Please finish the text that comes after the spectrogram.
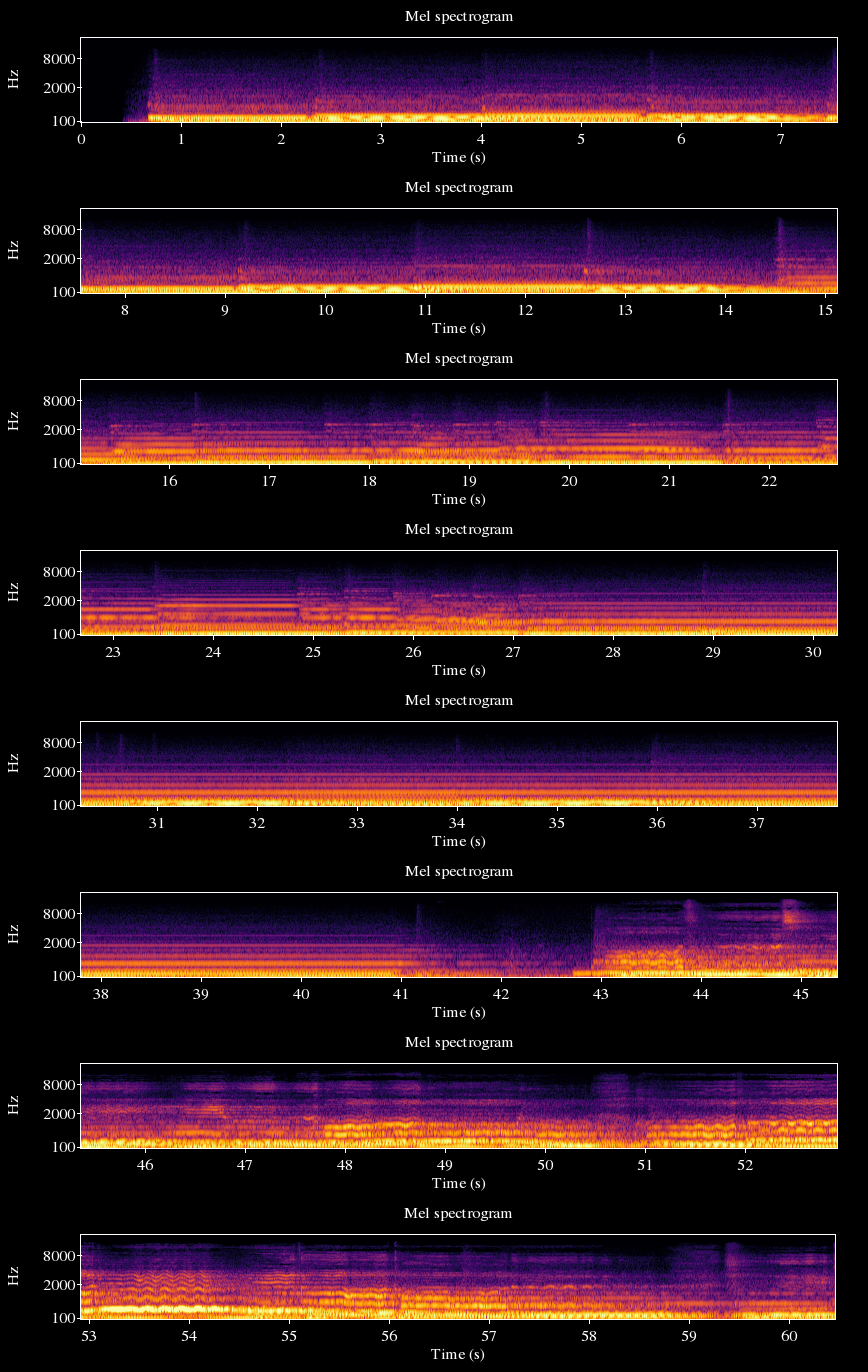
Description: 女声合唱
混声合唱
